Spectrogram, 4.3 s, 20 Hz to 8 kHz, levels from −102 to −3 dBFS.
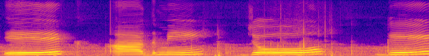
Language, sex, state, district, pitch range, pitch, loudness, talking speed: Hindi, female, Punjab, Fazilka, 255-305 Hz, 270 Hz, -11 LUFS, 70 wpm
